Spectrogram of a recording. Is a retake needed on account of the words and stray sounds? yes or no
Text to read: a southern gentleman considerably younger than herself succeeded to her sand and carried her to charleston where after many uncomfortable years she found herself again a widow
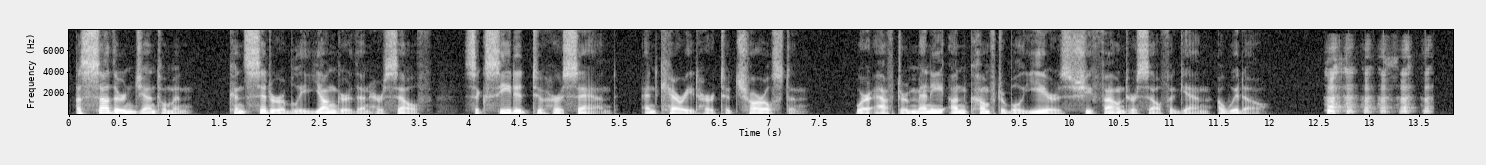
yes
